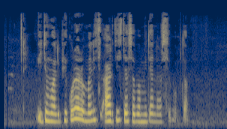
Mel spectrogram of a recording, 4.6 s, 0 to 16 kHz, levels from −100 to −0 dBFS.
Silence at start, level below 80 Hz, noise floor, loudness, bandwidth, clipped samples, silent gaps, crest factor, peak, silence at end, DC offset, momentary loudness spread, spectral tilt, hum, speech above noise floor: 0.45 s; -78 dBFS; -59 dBFS; -23 LUFS; 11 kHz; under 0.1%; none; 22 dB; -2 dBFS; 0.8 s; under 0.1%; 19 LU; -4 dB/octave; none; 37 dB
